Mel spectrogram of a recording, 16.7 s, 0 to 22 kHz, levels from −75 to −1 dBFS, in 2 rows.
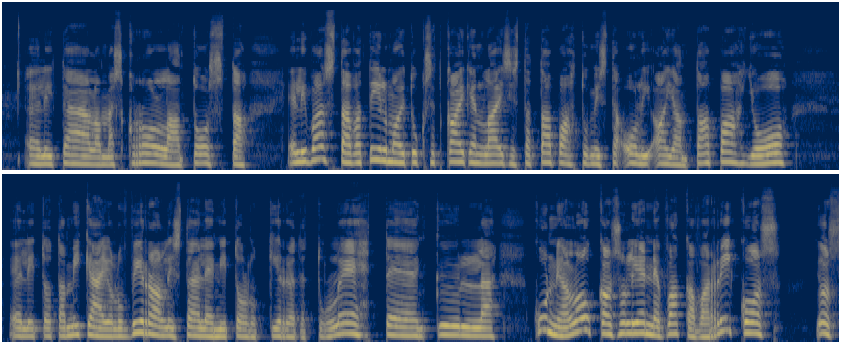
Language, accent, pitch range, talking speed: Finnish, native, 170-225 Hz, 120 wpm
